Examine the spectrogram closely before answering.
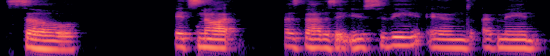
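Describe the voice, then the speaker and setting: A young woman speaking softly and hesitantly in a personal monologue, pausing often. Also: deep voice, fairly even intonation, reverberant. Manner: soft-spoken and hesitant, many pauses and ums. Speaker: vlogger.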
